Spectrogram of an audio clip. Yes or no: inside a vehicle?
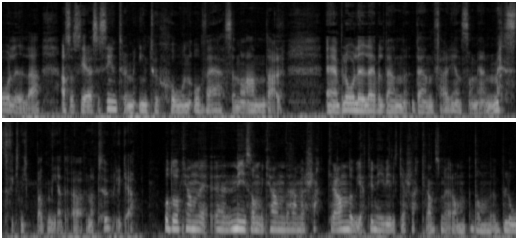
no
